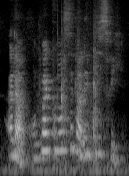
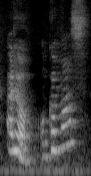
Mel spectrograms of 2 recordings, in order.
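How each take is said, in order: First: Fast, still high restart; brisk second go at the intro; quick restart. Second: Bright rising opener, high and loud; cheerful call to start, rising at the end; upbeat launch. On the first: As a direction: rattle off the start again, quickly. Restarts the opening, faster. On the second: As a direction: kick the haul off with a lift. Energetic opening of the haul. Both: Real, not acted.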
